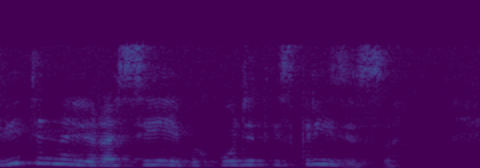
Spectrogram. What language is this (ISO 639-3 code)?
rus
